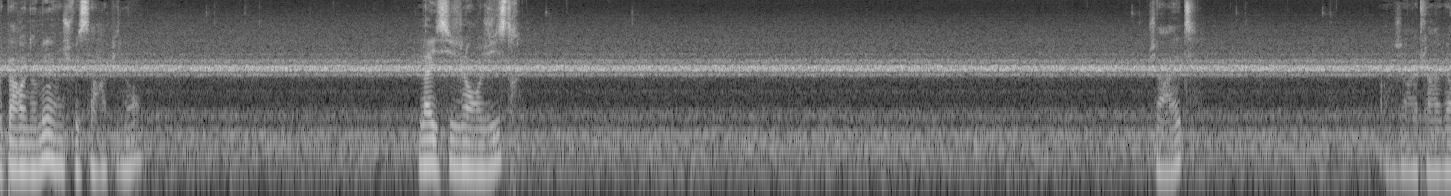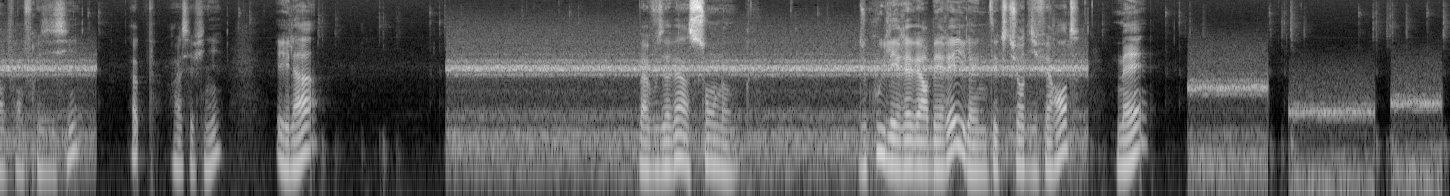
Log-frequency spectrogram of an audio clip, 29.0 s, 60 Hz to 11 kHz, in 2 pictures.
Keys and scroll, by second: 17.2 space, 25.3 space.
